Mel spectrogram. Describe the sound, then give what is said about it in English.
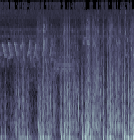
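Steady clip-clop of horse hooves at a brisk trotting rhythm as Jamie and Clarence ride their horses to an Indian village, moderately loud, with rustling movement and faint creaks in the background. “After switching back to his own horse, Jamie and Clarence rode until they reached an Indian village he knew.”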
